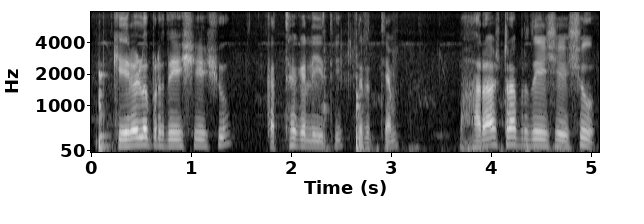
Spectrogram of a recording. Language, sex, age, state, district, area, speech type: Sanskrit, male, 18-30, Maharashtra, Kolhapur, rural, spontaneous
